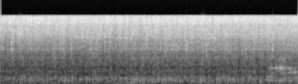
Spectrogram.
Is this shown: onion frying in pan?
yes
